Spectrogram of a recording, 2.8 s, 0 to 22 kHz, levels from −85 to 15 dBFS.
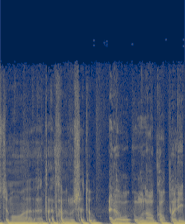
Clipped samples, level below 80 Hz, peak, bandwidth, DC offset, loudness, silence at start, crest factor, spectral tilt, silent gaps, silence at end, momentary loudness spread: under 0.1%; -26 dBFS; -2 dBFS; 15 kHz; under 0.1%; -14 LUFS; 0 s; 12 dB; -6 dB/octave; none; 0 s; 2 LU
